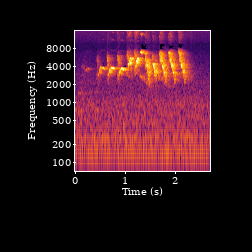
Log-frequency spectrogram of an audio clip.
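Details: Coleiro starting up its song in July 2024: a bright, high phrase of quick slurred notes, rising into a run of repeated buzzy upslurred chirps about five per second, over a faint low hum.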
